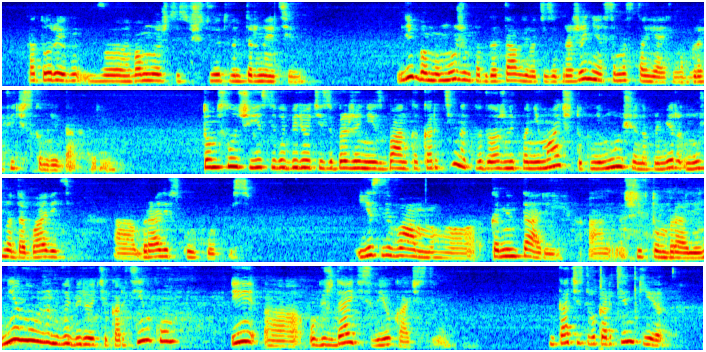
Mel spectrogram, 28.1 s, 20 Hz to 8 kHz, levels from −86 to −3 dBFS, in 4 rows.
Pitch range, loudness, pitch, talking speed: 200-260 Hz, -15 LUFS, 230 Hz, 125 wpm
